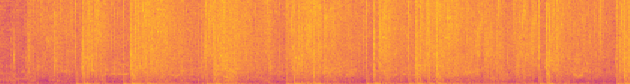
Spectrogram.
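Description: Weapon blasts crackle and boom in quick bursts.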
